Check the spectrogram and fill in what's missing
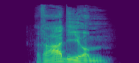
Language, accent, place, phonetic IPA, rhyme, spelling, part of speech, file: German, Germany, Berlin, [ˈʁaːdi̯ʊm], -aːdi̯ʊm, Radium, noun, De-Radium.ogg
- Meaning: radium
